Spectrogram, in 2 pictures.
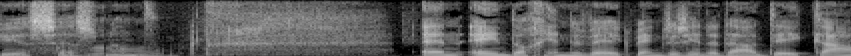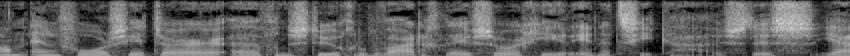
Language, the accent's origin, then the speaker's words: Dutch; De Goorn, North Holland, Netherlands; born there; Ik ben geboren in De Goren. Dat is een eh, klein dorpje nabij Horen, Noord-Holland. Ehm, ja, regio West-Friesland.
